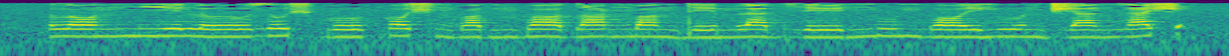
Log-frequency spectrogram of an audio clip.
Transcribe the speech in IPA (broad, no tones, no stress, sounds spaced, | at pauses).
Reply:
l ɔ n m i e̯ l ɤ o̯ z o ʃ ɡ o k ɔ ʃ ŋ ɡ ɒ d m b ɒ d ɑ ŋ͡m ɒ n d e m l a d z e ŋ͡m u m b ɔ e̯ j u o̯ n d͡ʒ a n z a ʃ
